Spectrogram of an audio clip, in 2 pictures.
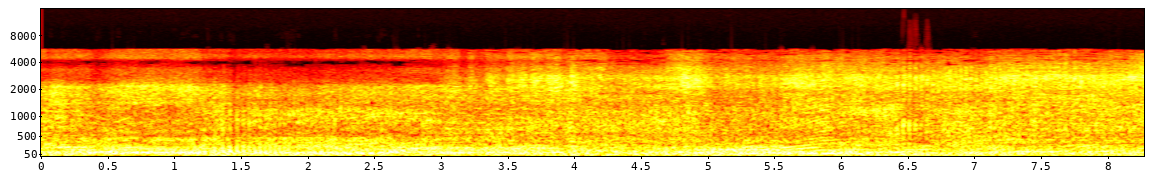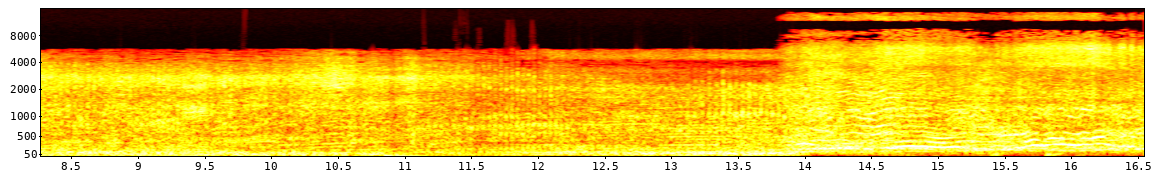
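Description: Motocross dirt bike engines running hard as a pack races off the start, heard from a rider's helmet camera. About 14 s in the sound changes, and engine pitch rises and falls more plainly as a bike is revved.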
